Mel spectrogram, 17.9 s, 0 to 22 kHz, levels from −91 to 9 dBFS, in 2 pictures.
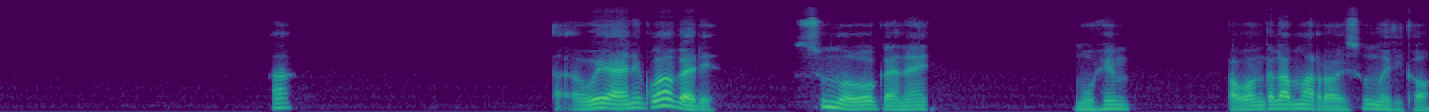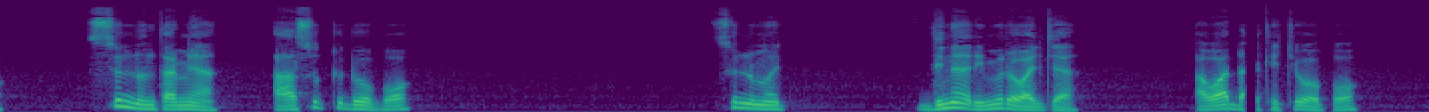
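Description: AAC frame loss with muting at 5.77 to 5.84 s and 16.70 to 16.80 s: the decoder zeroed missing frames, so the speech fades into soft-edged gaps of about 43 ms and 85 ms, fitting one and two lost frames.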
